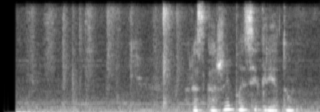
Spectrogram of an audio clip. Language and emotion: Russian, neutral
